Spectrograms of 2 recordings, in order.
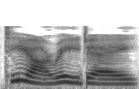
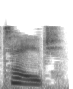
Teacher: For example, some people pronounce trej as tej. The R is dropped and the vowel begins by dipping much lower in tone than standard speech and then rises, effectively doubling its length. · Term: low rising or dipping tone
